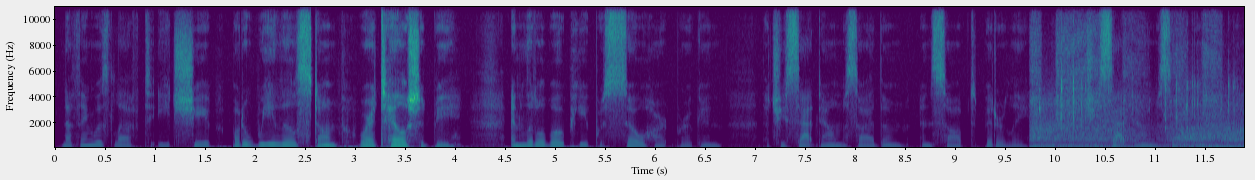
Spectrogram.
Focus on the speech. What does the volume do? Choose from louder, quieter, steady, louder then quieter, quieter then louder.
louder then quieter.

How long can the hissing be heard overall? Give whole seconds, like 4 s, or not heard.
2 s.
